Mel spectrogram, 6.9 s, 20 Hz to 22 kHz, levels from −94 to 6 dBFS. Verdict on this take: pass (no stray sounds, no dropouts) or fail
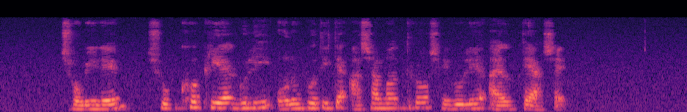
pass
